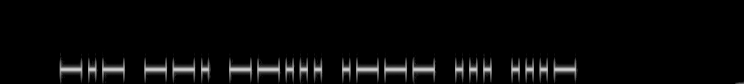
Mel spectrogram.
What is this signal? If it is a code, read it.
Morse code, heard as a keyed tone, about 18 wpm, 700 Hz. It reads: KG7JSV
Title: Speed Racing - USA 2x3 Call Signs 17wpm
